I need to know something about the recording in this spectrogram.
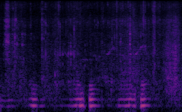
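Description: Sticks knock against a wooden frame.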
